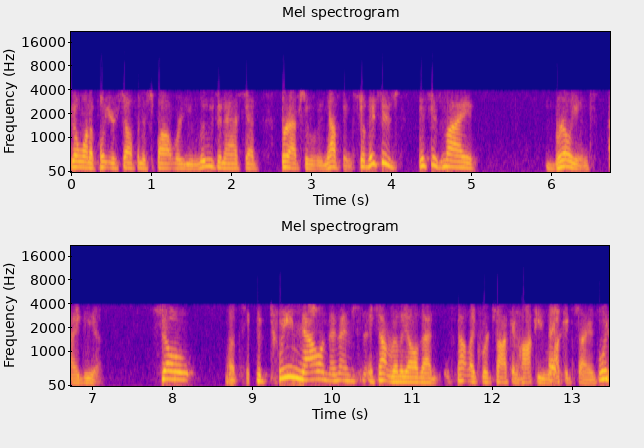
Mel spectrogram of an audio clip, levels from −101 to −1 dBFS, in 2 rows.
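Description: A speech clip with tandem speech coding throughout. The sound is rough, muffled and warbly from start to end. Nothing is heard above about 3.7 kHz, which points to a narrowband telephone path. The damage sounds like several speech codecs in a row, perhaps four, with a GSM full-rate coder last. At each link border the speech was decoded and coded again. Every coder had to model the previous one's errors. So the artefacts piled up.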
